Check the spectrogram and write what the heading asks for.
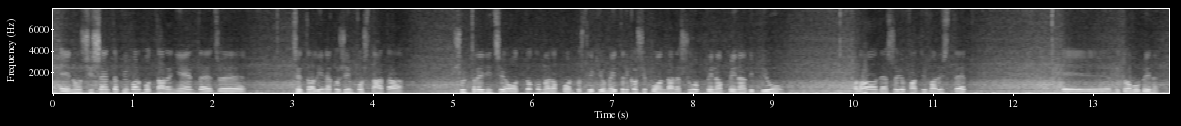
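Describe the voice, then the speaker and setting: A high-pitched male voice, speaking inside a helmet on a moving motorcycle. Engine noise runs clearly behind him as he chats casually to viewers, often doubling back on his words. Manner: halting, repeats phrases. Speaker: motorcycle vlogger. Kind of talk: casual motovlog commentary while riding. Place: outdoors, riding a motorcycle. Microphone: helmet microphone.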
